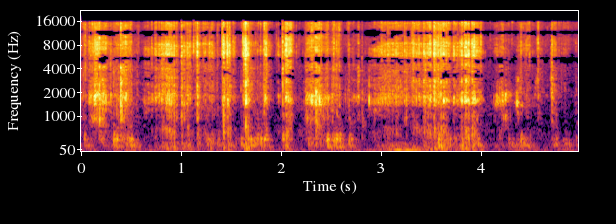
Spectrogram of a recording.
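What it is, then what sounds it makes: Dry bar soap. A utility knife blade scrapes flakes off a solid green oval bar of dry soap held in the palm. Crisp, dry crunching and scraping strokes come in quick bursts, bright and airy with a light rasp underneath.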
